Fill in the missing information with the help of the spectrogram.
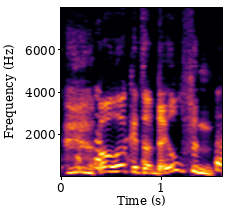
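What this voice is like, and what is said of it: Put-on Australian accent. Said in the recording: “You're dead on Australian. It's like you're there right now.”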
